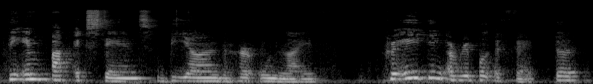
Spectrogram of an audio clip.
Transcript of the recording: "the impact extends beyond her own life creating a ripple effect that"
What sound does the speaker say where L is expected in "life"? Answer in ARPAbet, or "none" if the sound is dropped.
L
